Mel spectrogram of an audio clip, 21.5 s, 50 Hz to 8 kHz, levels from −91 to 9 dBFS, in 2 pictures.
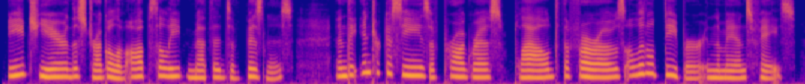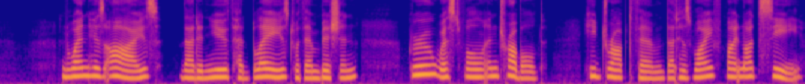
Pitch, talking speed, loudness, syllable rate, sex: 230 Hz, 135 wpm, -18 LUFS, 3.8 syllables/s, female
